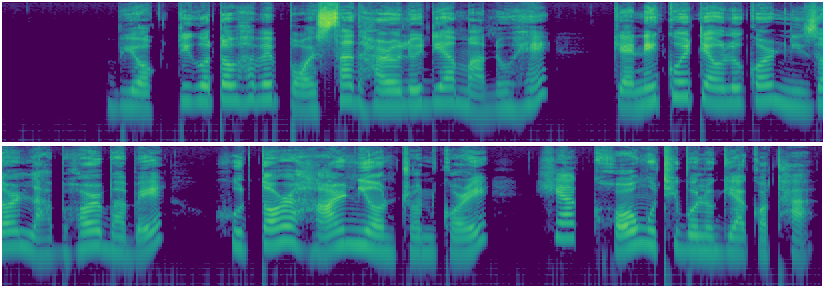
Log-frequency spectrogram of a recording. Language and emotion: Assamese, disgusted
